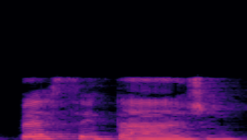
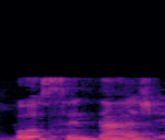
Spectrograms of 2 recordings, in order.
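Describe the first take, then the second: First: "percentagem" said with open per, not por; slowly, "percentagem" starting per. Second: "porcentagem" said with por, not per; "porcentagem" starting por. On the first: Teacher comparing variants: "percentagem" with per. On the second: Teacher comparing variants: "porcentagem" with por. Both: Shown as a demonstration. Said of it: "prefiro porcentagem".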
